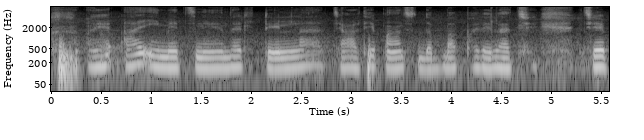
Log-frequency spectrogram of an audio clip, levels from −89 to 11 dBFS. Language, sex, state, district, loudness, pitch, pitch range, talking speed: Gujarati, male, Gujarat, Gandhinagar, -19 LUFS, 145 Hz, 140-150 Hz, 120 wpm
